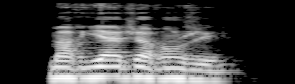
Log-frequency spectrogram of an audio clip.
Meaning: arranged marriage
- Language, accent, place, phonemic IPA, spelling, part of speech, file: French, France, Lyon, /ma.ʁja.ʒ‿a.ʁɑ̃.ʒe/, mariage arrangé, noun, LL-Q150 (fra)-mariage arrangé.wav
